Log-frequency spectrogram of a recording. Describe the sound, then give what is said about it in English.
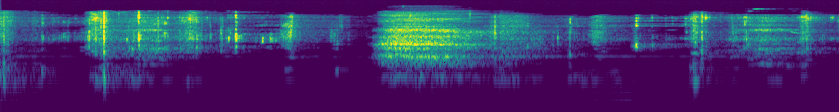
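Someone eating with crunchy chewing: a series of moist crunches and bites at an uneven rhythm, broken by a brief breathy sound midway, all fairly quiet. “What are you doing over there? I'm just eating.”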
